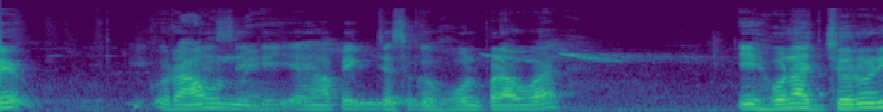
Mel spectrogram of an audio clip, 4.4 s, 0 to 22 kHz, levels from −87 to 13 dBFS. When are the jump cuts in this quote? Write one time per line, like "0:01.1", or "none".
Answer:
0:01.4

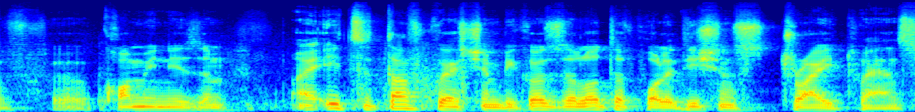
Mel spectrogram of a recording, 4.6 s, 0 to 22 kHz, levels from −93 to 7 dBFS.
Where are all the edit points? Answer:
0:01.3

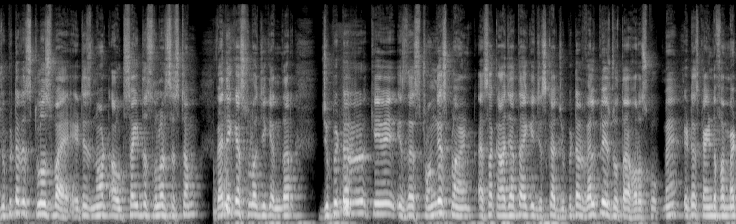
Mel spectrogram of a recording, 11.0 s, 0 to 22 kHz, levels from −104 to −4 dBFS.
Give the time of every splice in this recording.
0:03.2

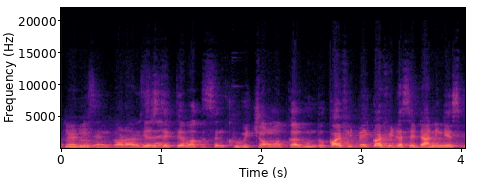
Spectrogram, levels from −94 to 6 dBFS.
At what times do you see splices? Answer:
0:02.6

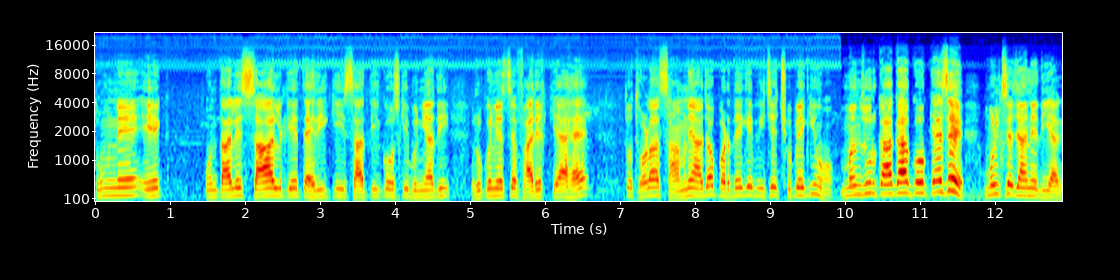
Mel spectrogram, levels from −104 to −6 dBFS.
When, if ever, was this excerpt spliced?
0:09.8

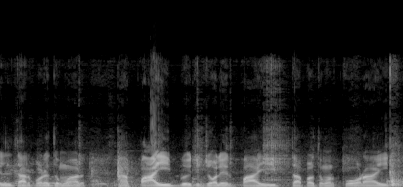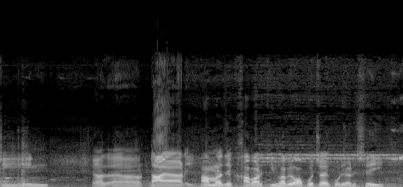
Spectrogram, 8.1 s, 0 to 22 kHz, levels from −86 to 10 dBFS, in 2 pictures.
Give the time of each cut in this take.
0:05.9

